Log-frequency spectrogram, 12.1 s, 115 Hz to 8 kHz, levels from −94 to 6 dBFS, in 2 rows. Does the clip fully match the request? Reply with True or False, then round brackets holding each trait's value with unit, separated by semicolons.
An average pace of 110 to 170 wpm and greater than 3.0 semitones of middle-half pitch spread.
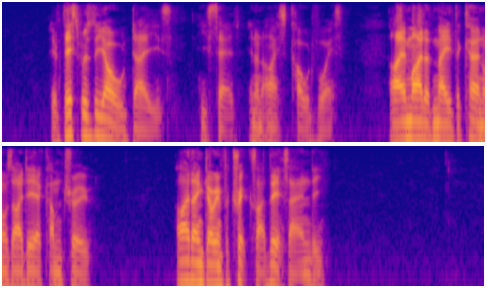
True (150 wpm; 3.9 semitones)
